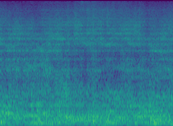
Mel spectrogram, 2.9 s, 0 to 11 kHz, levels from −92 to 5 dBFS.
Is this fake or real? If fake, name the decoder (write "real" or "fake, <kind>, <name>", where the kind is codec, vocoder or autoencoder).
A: fake, codec, SNAC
